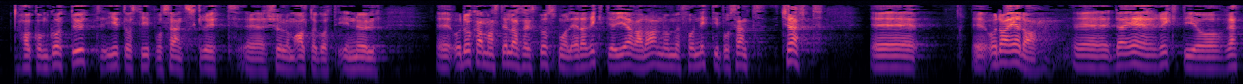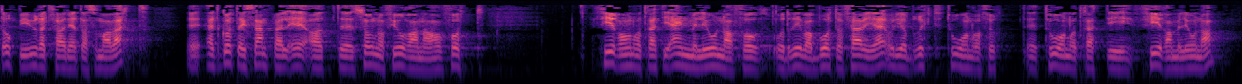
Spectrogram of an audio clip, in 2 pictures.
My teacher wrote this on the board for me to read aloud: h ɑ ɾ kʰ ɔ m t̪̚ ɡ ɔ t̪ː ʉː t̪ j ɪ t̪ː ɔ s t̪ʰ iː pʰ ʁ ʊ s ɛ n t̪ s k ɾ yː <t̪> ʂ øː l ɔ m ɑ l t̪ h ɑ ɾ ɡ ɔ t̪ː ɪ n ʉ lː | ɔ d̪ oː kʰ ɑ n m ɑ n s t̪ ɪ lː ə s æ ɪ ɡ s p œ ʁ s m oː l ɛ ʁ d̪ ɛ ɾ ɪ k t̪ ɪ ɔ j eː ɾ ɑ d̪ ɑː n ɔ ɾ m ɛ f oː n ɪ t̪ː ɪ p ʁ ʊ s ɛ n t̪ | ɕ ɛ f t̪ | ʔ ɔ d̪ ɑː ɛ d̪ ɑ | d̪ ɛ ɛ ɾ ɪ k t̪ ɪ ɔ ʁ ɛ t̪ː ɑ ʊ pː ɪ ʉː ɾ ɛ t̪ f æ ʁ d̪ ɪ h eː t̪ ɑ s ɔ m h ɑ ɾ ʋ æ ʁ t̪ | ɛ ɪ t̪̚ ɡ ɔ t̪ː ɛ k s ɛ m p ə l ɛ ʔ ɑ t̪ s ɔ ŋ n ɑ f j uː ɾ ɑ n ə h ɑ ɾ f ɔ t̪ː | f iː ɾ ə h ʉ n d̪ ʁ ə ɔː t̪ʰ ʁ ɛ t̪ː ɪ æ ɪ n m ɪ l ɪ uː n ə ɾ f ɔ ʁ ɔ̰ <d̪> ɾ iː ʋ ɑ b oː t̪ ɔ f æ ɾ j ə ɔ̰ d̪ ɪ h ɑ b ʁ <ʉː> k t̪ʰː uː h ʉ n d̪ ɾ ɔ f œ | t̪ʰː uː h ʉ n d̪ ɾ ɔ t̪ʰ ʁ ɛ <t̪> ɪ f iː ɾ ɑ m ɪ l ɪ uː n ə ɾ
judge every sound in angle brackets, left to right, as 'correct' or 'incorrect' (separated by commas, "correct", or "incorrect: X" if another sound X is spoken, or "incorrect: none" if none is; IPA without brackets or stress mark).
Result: correct, correct, incorrect: ʉ, correct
